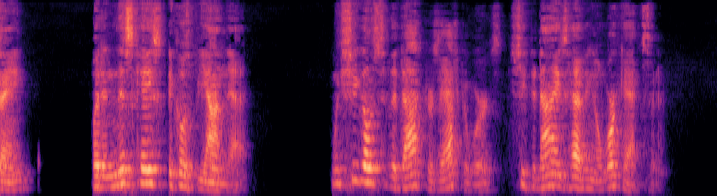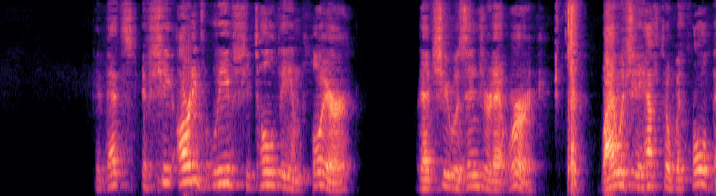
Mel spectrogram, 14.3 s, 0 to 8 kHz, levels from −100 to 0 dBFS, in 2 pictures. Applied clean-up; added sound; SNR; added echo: neural mask model Resemble Enhance denoiser.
